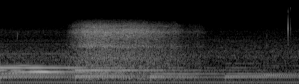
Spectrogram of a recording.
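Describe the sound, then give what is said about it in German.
A single deep inhale during a gratitude meditation, heard as a soft, airy rush that swells and lasts about a second and a half over a steady low hum, with no talking. “gönn dir einmal zwei tiefe Atemzüge. Atme tief ein”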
